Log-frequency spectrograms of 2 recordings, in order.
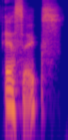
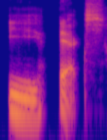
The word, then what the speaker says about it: Essex: When you look at it, you kind of want to pronounce it as Essex, but I kind of doubt they named themselves after a city or county in Britain. It's probably meant to be pronounced Sex, ha ha ha, or called sex in kind of a weird way.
